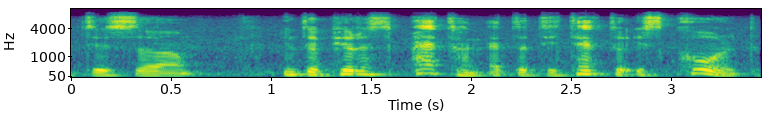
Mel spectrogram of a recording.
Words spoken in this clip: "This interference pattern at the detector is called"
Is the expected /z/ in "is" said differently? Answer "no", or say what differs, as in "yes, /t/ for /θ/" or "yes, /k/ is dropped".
yes, /s/ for /z/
